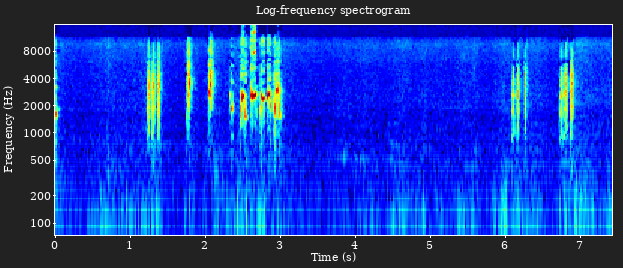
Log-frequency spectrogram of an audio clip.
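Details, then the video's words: Song for training young bulbuls: spaced sharp clicks build to one lively warbled phrase around the middle, then quiet, then two more click bursts. "تغريد صافي يفيد اذا عندك بلابل صغار او بلبل ميغرد"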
